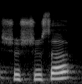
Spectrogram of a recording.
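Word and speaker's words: शुश्रूषा: उच्चारण किया जाता है वह बताना है सुश्रुषा होता है या सुश्रुषा होता है सुश्रुषा याद रखिए इसका सही होगा उच्चारण और लिखा कैसे जाएगा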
